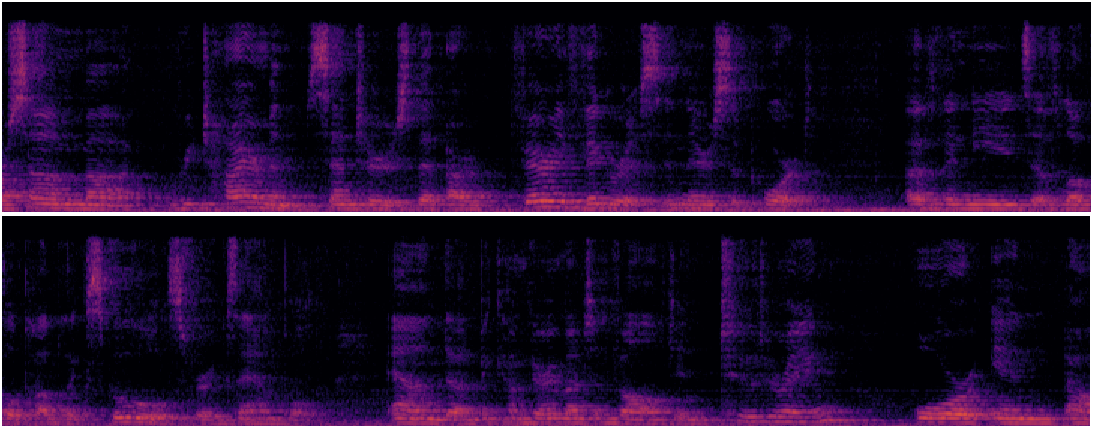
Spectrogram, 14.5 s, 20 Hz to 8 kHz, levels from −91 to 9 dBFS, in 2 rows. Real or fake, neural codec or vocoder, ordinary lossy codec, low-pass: real; none; MP3, 64 kbps; 7.2 kHz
